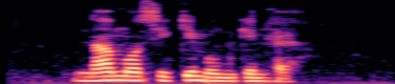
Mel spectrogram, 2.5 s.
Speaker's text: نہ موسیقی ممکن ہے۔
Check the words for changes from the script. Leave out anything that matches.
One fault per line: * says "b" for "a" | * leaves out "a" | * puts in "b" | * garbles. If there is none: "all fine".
all fine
